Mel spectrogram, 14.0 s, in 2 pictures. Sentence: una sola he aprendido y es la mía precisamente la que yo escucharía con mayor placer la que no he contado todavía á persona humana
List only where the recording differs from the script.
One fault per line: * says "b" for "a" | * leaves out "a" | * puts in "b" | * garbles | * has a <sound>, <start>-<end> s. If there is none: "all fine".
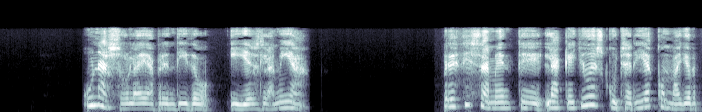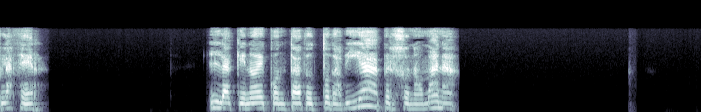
all fine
